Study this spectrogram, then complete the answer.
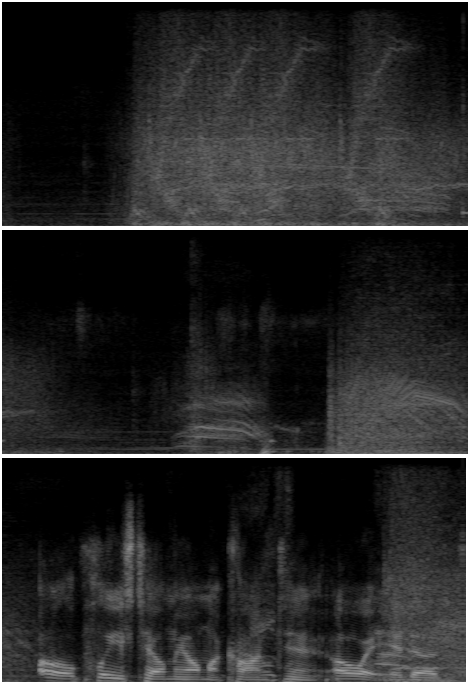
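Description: Energy blasts whoosh and roar.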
